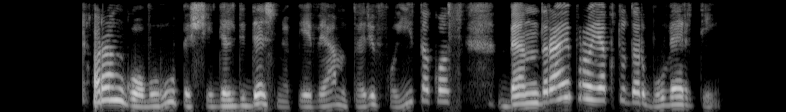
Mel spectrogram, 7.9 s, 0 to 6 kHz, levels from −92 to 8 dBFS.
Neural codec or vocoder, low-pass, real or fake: none; 5.4 kHz; real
